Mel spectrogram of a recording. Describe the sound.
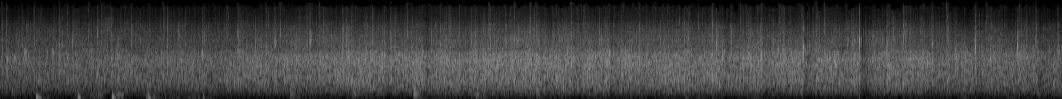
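An Edmonton audience applauds to welcome a speaker: a few scattered claps swell quickly into dense, sustained clapping that holds steady for several seconds.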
